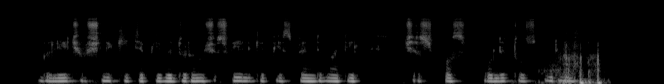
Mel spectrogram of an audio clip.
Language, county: Lithuanian, Marijampolė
